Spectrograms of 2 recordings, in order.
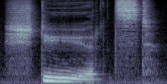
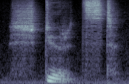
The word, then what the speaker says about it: stürzt: And I never quite say that vowel right. Stürzt. Stürzt. Keep the umlaut U's nice and bright.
